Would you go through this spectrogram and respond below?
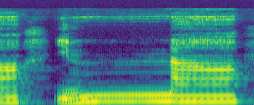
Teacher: ஹம்சா அப்படிங்கிறது அக்சல் ஹல்க்கு கீழ் தொண்டையிலேருந்து வரணும். நூன் அப்படிங்கிறது தரஃபுல் லிசான் நுனினாவை எழுத்து.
